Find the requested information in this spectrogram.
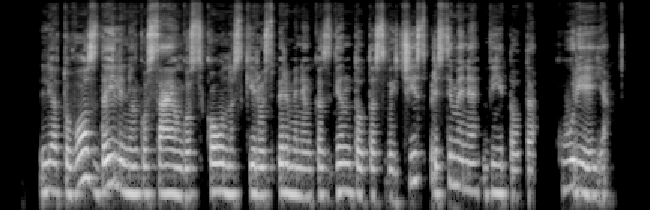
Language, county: Lithuanian, Klaipėda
